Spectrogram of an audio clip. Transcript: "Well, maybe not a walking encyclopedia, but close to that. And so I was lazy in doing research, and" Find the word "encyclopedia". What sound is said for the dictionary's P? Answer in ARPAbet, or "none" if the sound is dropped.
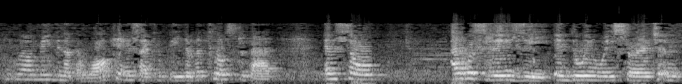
B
